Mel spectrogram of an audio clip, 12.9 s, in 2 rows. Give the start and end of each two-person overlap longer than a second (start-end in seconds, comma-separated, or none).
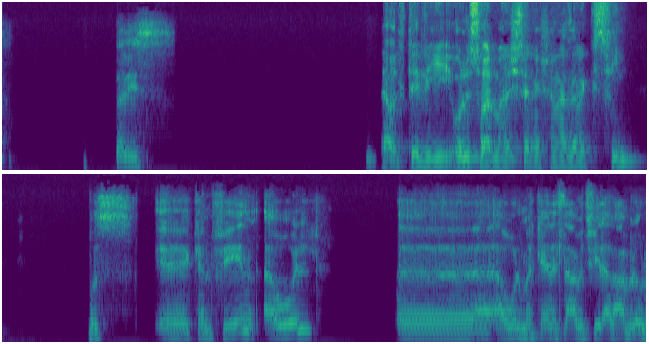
none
